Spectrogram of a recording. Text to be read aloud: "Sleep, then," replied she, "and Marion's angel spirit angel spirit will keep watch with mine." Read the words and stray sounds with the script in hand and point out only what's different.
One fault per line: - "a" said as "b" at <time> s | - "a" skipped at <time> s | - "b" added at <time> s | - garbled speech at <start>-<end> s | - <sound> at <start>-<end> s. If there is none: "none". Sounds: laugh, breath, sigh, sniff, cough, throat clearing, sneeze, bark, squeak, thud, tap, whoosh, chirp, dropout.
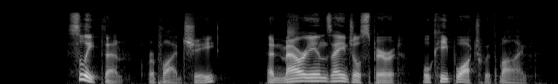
- "angel spirit" skipped at 4.0 s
